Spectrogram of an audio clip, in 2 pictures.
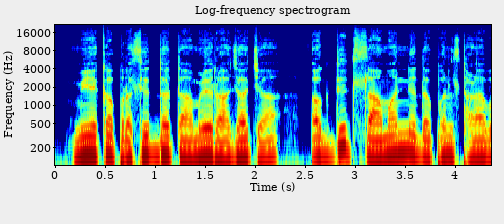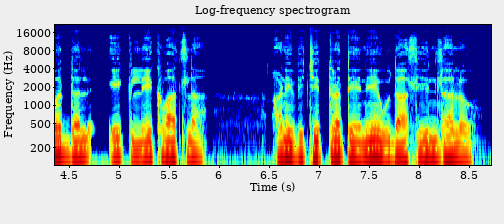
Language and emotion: Marathi, sad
